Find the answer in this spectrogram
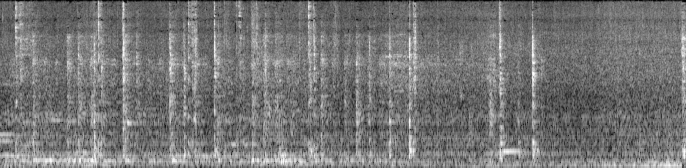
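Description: Pork and shrimp sizzling in a hot pot while a metal spoon stirs them, with repeated clinks and scrapes of the spoon against the pot.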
